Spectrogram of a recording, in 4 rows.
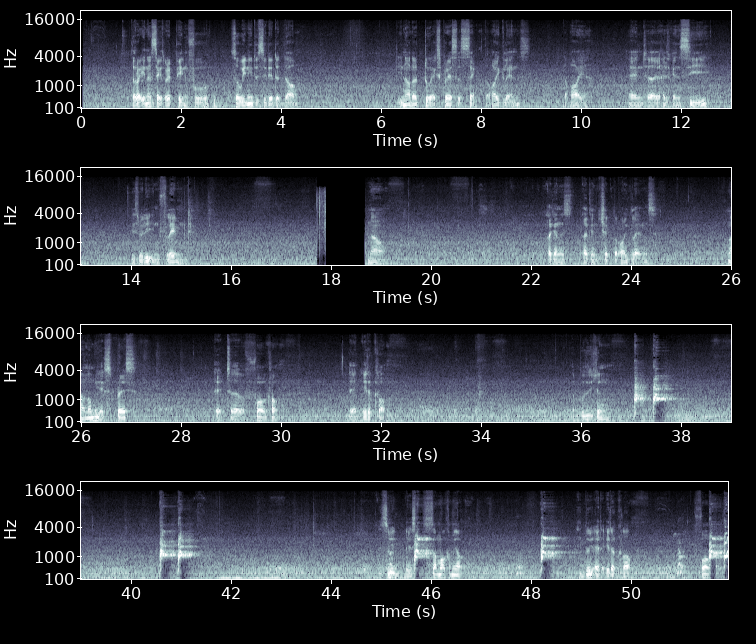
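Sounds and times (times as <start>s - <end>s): room hum and hiss: 0.1s - 17.7s, 18.7s - 40.6s, 41.4s - 51.6s
dog barking: 37.1s - 38.0s, 40.6s - 41.4s, 45.6s - 46.1s, 48.2s - 48.8s, 50.9s - 51.9s.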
